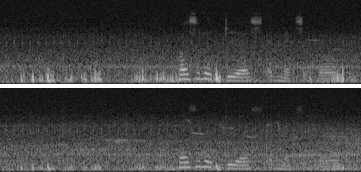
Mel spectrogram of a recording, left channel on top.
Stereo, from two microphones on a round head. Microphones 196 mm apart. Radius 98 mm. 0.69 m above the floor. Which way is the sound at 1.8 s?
55° left (ahead or behind).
